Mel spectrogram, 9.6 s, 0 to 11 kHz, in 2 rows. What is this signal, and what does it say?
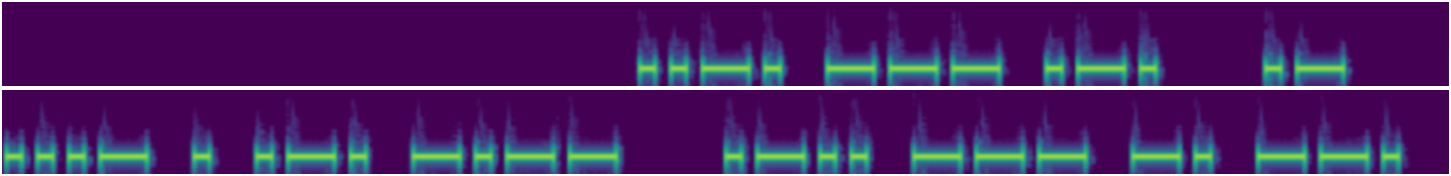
Morse code, heard as a keyed tone, about 24 wpm, 700 Hz. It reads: FOR A VERY LONG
